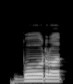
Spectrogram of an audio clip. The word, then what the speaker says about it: borot: Borot. Borot. Stress on the first syllable.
